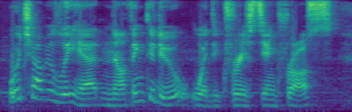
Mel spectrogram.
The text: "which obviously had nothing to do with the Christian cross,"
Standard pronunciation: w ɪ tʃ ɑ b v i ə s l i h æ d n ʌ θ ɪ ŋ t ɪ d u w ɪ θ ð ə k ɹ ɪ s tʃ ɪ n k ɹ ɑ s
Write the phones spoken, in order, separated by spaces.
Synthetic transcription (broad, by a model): w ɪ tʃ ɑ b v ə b l i h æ d n ʌ θ ɪ ŋ t ɪ d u w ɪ ð ə k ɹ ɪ s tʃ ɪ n k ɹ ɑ s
